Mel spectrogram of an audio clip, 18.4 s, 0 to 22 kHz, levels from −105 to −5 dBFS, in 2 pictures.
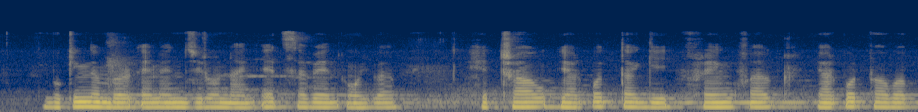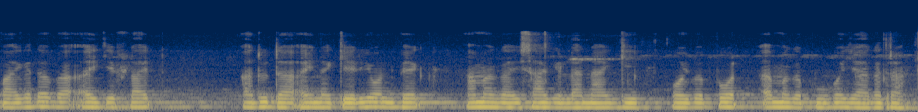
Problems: none marked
